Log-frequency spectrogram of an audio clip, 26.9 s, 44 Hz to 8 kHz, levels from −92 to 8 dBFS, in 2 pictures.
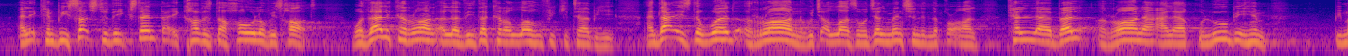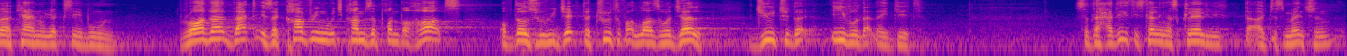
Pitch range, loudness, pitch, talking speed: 150-190 Hz, -22 LUFS, 170 Hz, 180 wpm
